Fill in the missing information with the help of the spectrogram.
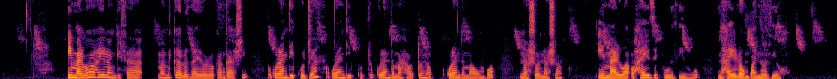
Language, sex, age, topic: Oshiwambo, female, 18-24, finance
